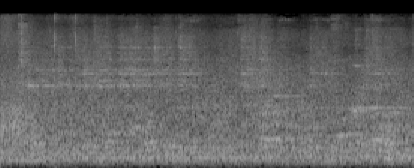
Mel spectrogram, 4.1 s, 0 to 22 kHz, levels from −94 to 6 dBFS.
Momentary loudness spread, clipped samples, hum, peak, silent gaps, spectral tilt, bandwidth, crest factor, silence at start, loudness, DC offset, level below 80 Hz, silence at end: 3 LU; under 0.1%; none; -14 dBFS; none; -2 dB/octave; 15.5 kHz; 18 dB; 0 s; -29 LUFS; under 0.1%; -70 dBFS; 0 s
